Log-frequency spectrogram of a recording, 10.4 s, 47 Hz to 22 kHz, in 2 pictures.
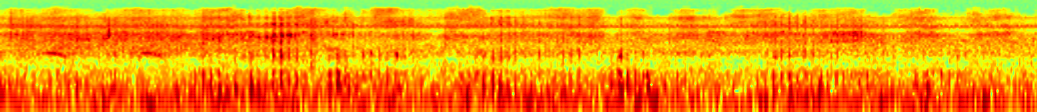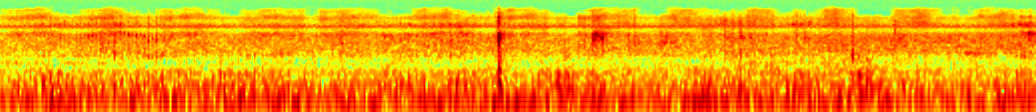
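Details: Stray cat purring with pleasure while being groomed with a nekojasuri brush, recorded outdoors on a GoPro HERO8: a steady, low, pulsing rumble runs unbroken through the whole stretch, with a few faint clicks and soft scraping on top.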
